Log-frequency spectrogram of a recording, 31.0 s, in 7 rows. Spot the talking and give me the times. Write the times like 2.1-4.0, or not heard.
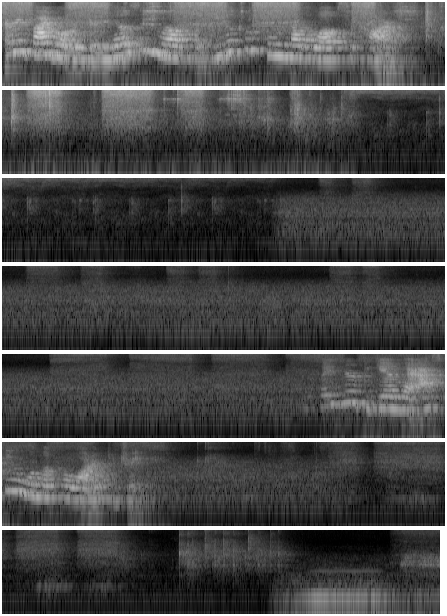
0.0-4.0, 20.8-23.6.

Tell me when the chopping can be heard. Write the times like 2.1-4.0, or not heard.
not heard.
